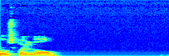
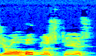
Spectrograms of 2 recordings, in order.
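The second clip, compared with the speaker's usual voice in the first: higher, louder exasperated mother; a mother shouting at her son, higher and louder; mother yelling; 6 semitones higher, 6 dB louder than usual. Retold or imitated. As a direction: throw it at him in despair. Mother scolding son in cells.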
